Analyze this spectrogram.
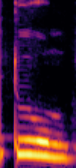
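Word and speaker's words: tomb: टूम ऑफ her memorial T ओ एम बी इसे टूम T double O एम टूम pronounce करना है U turn this house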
